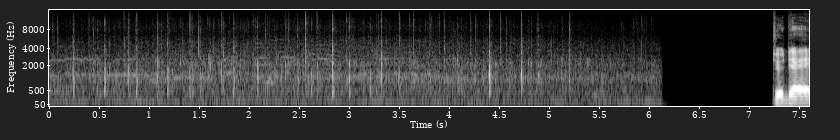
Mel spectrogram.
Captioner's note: applause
